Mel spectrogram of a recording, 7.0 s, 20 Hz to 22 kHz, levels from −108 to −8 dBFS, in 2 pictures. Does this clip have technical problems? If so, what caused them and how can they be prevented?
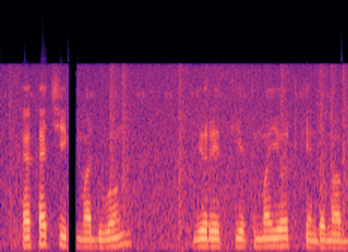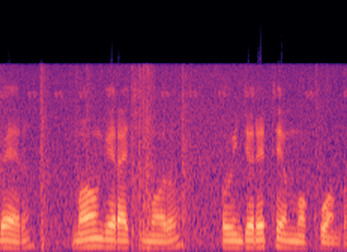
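Yes. Packet loss on an ADPCM call cuts a hard-edged silent hole from 0.68 to 0.81 s, covering about 80 ms of speech, a few packets' worth. The receiving decoder's predictor and step size lose track of the sender's. Speech returns with some distortion, then settles within tens of milliseconds. Prevention: use a jitter buffer with loss concealment and reset or resynchronise the decoder state after lost packets.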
